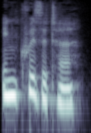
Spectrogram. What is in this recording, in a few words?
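"inquisitor", British English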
